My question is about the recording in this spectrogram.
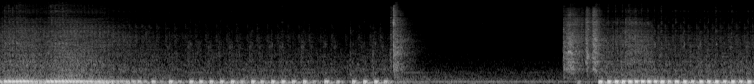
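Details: Beaten-up old Lexmoto single-cylinder bike after the carb fuel feed was fixed: a fairly even idling putter dips briefly quiet, then picks back up to a steady beat. Normal idle and revving.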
